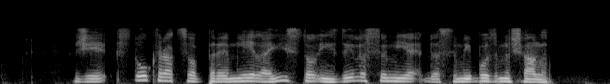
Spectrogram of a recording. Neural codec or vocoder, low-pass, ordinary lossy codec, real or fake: codec, 44.1 kHz, 2.6 kbps, DAC; 5.4 kHz; none; fake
